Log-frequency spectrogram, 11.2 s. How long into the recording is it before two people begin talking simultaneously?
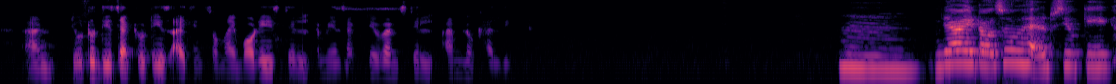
none

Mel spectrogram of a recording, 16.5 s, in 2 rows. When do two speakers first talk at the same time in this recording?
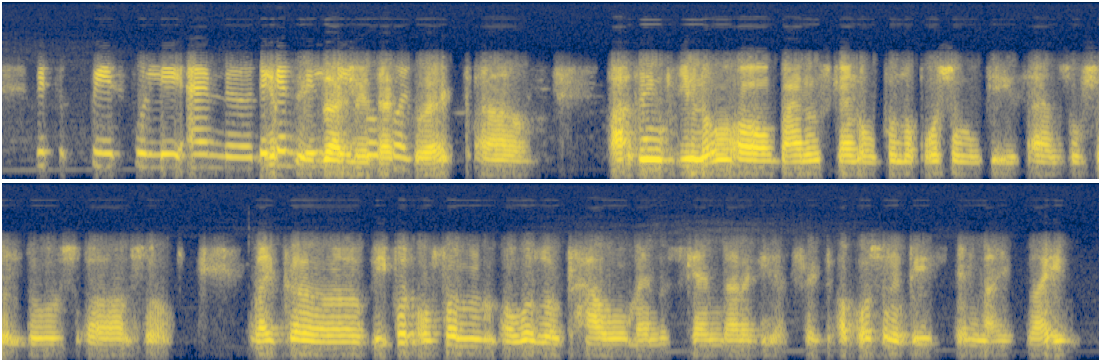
1.9 s

